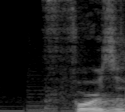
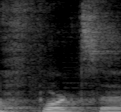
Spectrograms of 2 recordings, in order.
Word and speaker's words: Forza: literally, I played this morning Forza Horizon 3. No, is that pronounced Forza or Forza? Because I've heard both ways. Well, I say Forza because there's no T in it.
